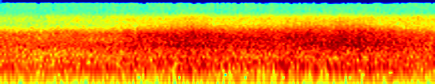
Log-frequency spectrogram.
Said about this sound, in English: The Spectrum helicopter is overflying the motorcade.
